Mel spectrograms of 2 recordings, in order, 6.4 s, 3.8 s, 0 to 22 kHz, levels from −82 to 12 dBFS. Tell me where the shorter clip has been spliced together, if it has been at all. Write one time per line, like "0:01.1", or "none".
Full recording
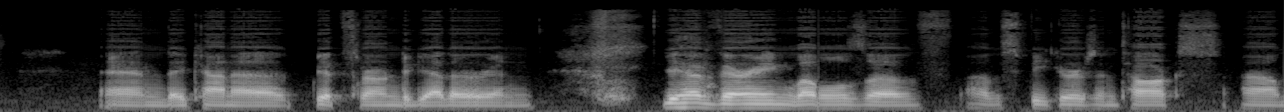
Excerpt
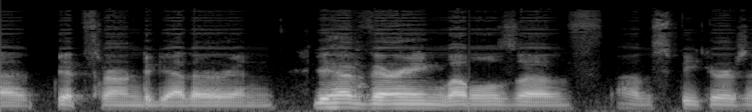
0:01.4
